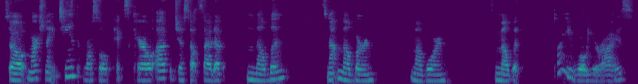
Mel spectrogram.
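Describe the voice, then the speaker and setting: A woman's voice: fairly low pitch, normal speed, gravelly. Chatty woman telling a true-crime story. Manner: chatty, swearing, quotes people in voices. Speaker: podcast co-host.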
